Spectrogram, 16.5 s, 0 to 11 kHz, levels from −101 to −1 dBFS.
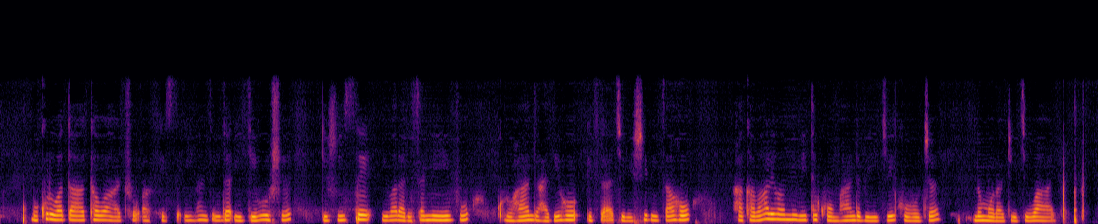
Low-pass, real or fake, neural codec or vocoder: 7.2 kHz; fake; codec, 16 kHz, 0.9 kbps, LongCat-Audio-Codec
